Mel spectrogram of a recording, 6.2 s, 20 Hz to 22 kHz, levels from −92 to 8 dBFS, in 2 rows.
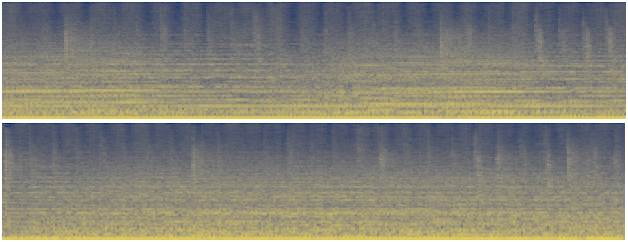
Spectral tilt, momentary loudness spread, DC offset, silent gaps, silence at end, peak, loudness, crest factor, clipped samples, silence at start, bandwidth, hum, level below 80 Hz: -5.5 dB/octave; 2 LU; under 0.1%; none; 0 s; 0 dBFS; -11 LUFS; 8 dB; under 0.1%; 0 s; 18.5 kHz; none; -10 dBFS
